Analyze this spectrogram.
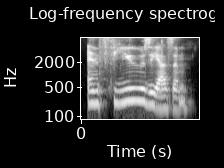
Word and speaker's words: enthusiasm: the word enthusiasm enthusiasm that wonderful th you have to get the tongue between the teeth now we have an n e n n is normally pronounced with the tip of the tongue on the alveolar ridge which is just behind your top teeth for your l's your d your t your tongue tip will touch that space it's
